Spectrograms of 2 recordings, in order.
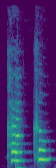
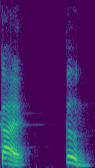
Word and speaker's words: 깔끔: 칼큼 아니고 깔끔.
